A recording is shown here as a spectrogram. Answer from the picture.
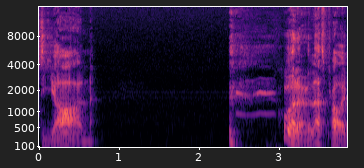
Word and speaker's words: Jan: He's German. I'm pretty sure it's pronounced Jan.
